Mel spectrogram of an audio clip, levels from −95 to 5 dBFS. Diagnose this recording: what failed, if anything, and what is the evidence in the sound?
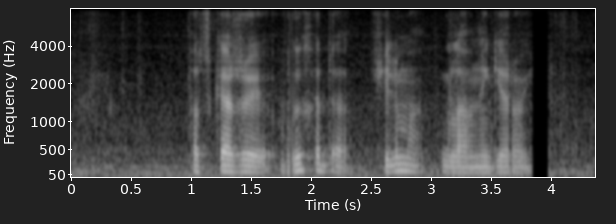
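Network packet loss on the ADPCM call: hard silent gaps at 1.78–1.88 s, scattered, and at 3.84–4.00 s, then slightly distorted speech as the desynchronised decoder predictor resettles.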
